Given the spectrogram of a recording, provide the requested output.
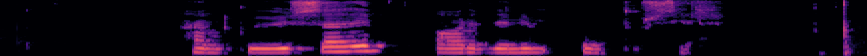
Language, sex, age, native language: Icelandic, female, 11, Icelandic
